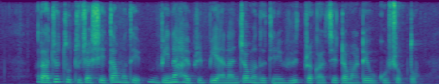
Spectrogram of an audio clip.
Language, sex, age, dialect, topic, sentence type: Marathi, female, 46-50, Northern Konkan, agriculture, statement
